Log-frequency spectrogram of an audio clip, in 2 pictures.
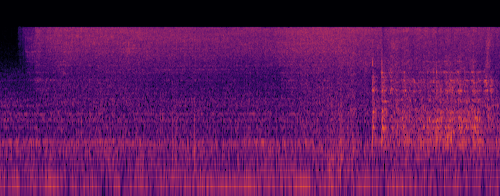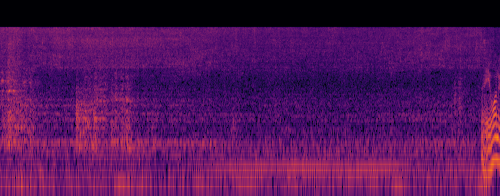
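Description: Pieces of meat searing in hot oil in a skillet: a loud sizzle starts suddenly about half a second in as the meat goes in. It is strongest through the middle, with a few sharp clicks, and eases off somewhat in the last few seconds.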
